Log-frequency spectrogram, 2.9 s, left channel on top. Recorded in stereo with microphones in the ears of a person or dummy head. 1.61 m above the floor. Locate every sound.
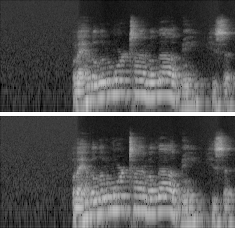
0.9 s a man speaking: 85° right, 1.8 m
